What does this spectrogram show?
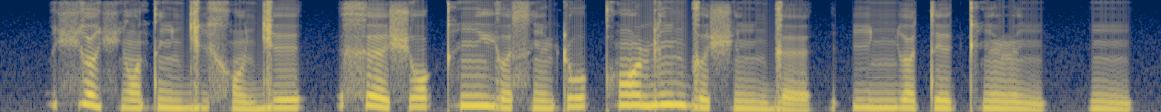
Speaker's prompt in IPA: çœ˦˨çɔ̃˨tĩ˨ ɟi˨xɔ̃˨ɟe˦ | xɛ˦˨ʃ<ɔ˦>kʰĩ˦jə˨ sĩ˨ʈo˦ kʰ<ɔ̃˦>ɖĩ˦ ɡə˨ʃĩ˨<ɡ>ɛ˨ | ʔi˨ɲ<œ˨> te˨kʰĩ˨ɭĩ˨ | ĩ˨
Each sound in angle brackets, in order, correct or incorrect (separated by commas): correct, correct, correct, correct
